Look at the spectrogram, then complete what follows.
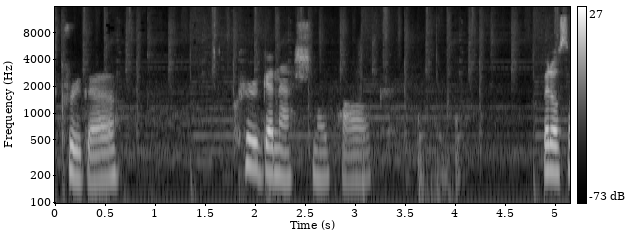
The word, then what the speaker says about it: Kruger: So, an Afrikaans person told me that the name in South Africa was supposed to pronounce it like Kruger with a K, but like I'm very English, so it's Kruger.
